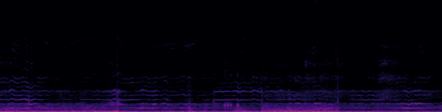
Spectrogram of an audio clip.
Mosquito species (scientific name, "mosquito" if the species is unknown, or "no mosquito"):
Culex quinquefasciatus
